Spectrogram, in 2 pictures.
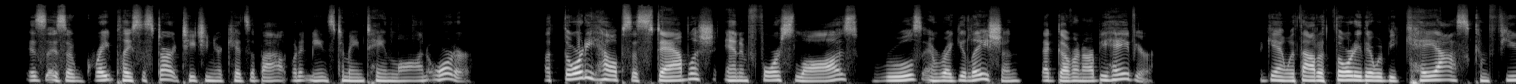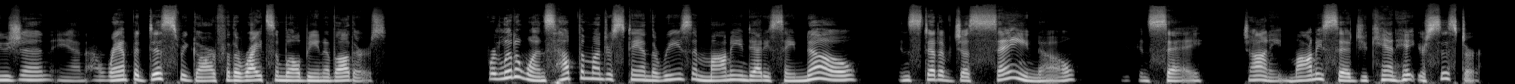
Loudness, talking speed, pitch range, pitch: -16 LUFS, 160 wpm, 170-205 Hz, 185 Hz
